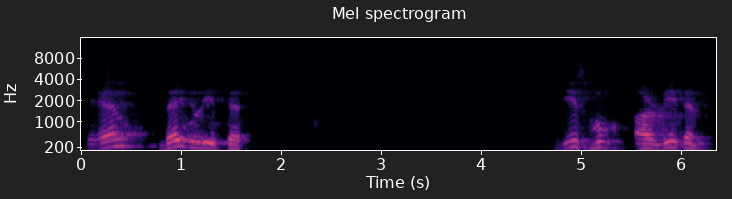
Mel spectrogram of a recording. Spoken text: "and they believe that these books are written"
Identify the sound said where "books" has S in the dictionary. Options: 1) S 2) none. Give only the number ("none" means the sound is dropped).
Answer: 2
